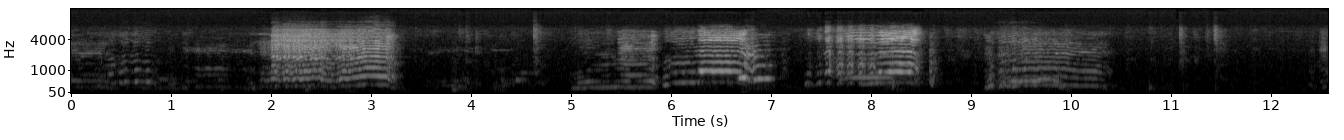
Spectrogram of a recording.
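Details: Boer goats at Acatlán de Osorio, Puebla, bleating repeatedly: wavering, harmonic-rich cries of about a second each, some loud and strained, others softer and lower, with quiet gaps and faint clicks between.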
